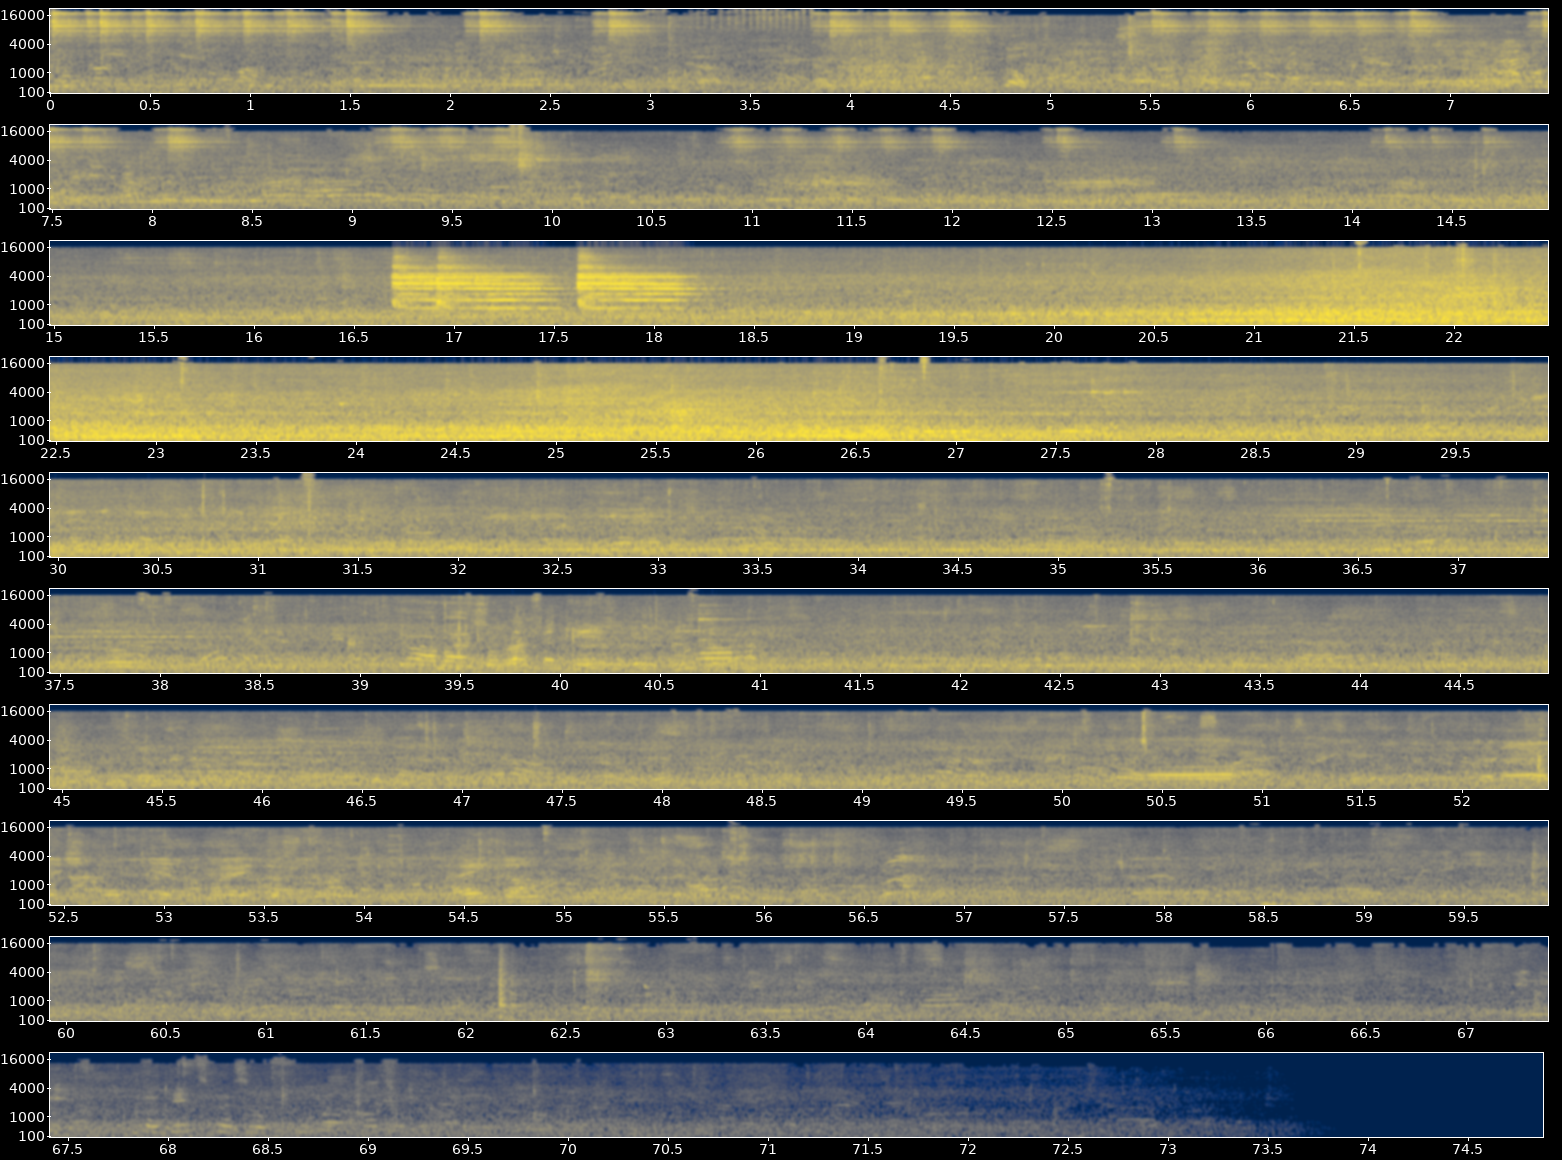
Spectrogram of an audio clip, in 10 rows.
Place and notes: On a tight curve, two tramways circulate into the Groenplaats station.
Antwerpen, Belgium, 4 August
